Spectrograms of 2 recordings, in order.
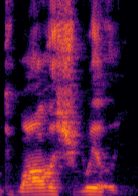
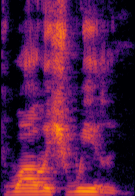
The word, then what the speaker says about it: Dvalishvili: Against morab the Machine dwes Willie and that is how you pronounce it dwes wheelie and I've got morab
